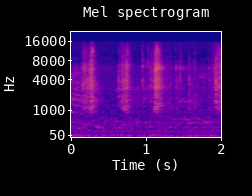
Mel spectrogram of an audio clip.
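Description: Plastic Rubik's Cube layers being turned quickly by hand during a speed-solve, giving a few faint clicks and clacks.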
